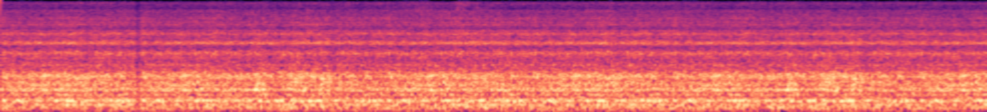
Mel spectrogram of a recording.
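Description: Wheels clatter on rails.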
